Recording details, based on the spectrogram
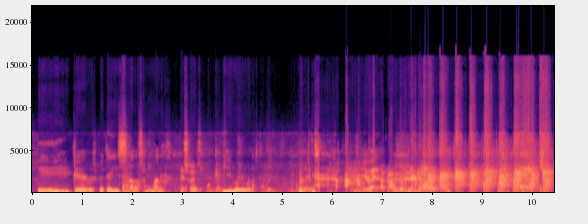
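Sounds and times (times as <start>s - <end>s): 
lively voices: 0.0s - 10.4s
speech: 0.1s - 8.6s
people chuckling: 5.4s - 7.8s
audience clapping: 7.3s - 10.4s
cheering: 9.1s - 10.4s.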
